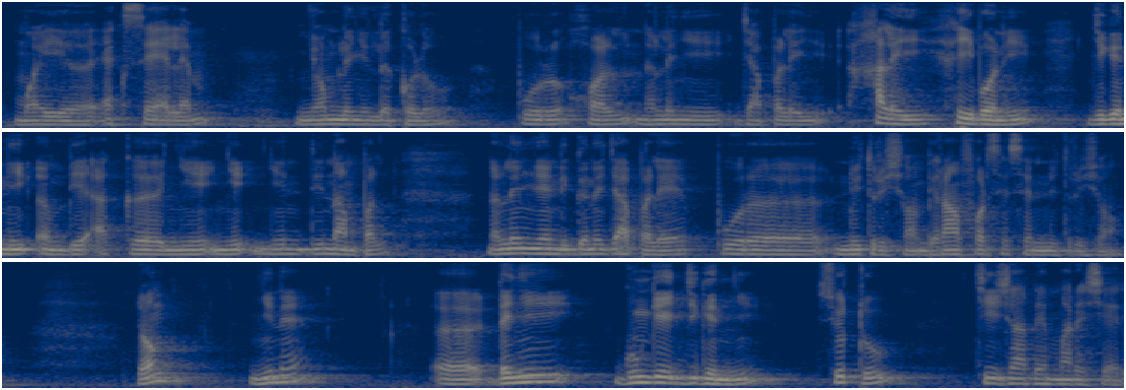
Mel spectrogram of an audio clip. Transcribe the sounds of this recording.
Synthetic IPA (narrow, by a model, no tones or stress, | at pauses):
mɔjɛ̰ksɛlɛmɲɔːmlɐɲiləkːəlo | puɾxɔlnɐlɐɲiɟapːɐlɛxɐlɛjxibɔnjiɟiɡənjiʔəmbiʔɐ̰k | ɲidinɐmpɐl | nɐlɐɲilɛndiɡənɐɟapːɐlɛpuɾnytɾisjɔ̃biɾãnfɔɾsesɛnnyt̪ɾisjɔ̰̃ | dɔ̃ŋk | ɲinɛ | dɐɲiɡuŋɡeɟiɡənɲisuɾtu | ciʒaɾdɛːmɐɾɛsɛ̰ː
